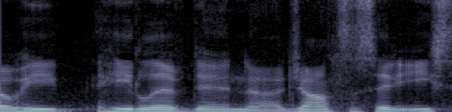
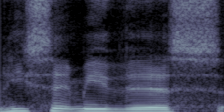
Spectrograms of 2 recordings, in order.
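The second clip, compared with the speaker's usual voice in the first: ordinary delivery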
